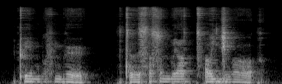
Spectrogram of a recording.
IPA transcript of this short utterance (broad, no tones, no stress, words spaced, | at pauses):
pʼɪːmbɔfmbə˞ | tʼɤːsɾɪsˤymbəj ə˞tˤt͡sʼɔj ɡɪwɔːk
